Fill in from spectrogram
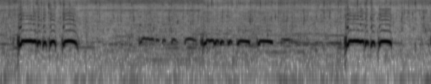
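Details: Local zebra doves in nature: a loud rippling coo phrase, a softer extended run of notes from another dove, then a second loud phrase about three seconds after the first.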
